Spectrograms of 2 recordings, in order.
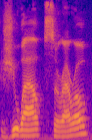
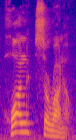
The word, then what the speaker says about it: Juan Serrano: then there was uh so there's there's two pronunciations i'm gonna go with this pronunciation because jewel sorero is kind of hard to say so i'm going to go with juan serrano it's much easier for me to say i like the pepper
